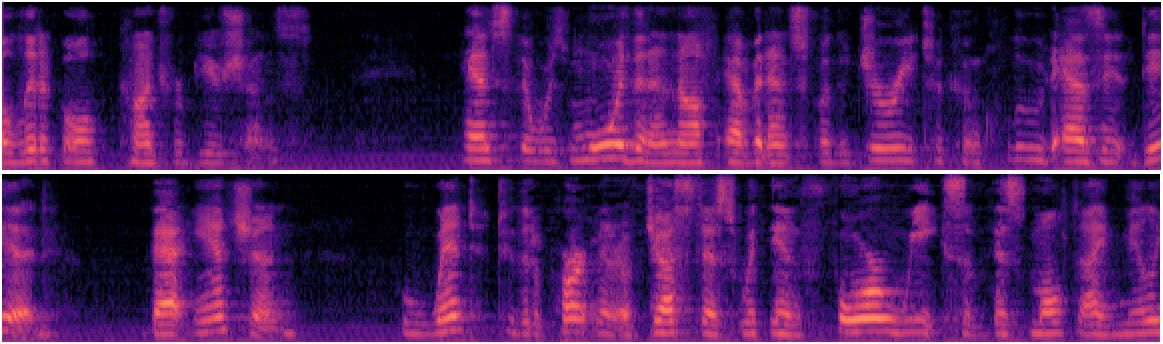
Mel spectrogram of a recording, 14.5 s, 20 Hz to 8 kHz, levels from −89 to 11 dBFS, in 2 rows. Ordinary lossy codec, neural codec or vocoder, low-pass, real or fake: Opus, 24 kbps; none; 7.2 kHz; real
